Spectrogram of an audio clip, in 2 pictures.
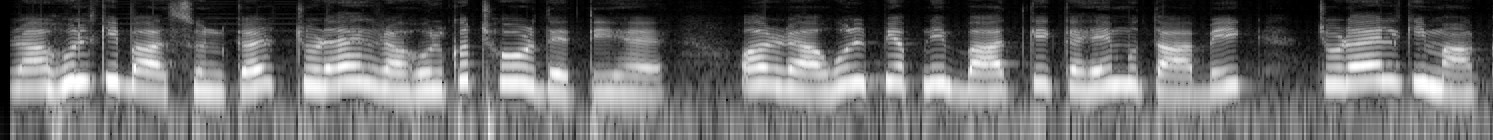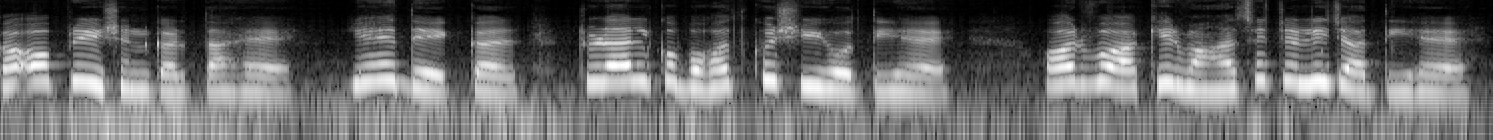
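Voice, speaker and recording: A woman's voice: high-pitched, unhurried. A woman narrating a cartoon story in a plain, scripted manner.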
